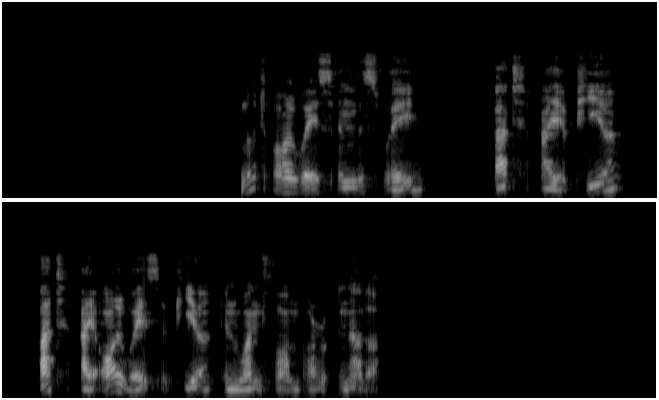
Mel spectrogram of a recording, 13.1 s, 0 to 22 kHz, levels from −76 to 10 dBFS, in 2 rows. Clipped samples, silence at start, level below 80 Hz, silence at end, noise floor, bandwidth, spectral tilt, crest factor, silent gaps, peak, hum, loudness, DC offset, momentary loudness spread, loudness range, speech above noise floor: under 0.1%; 2.4 s; -78 dBFS; 2.8 s; under -90 dBFS; 7.4 kHz; -1.5 dB/octave; 30 dB; 4.30-4.92 s, 6.28-6.92 s; -4 dBFS; none; -31 LUFS; under 0.1%; 16 LU; 11 LU; over 59 dB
